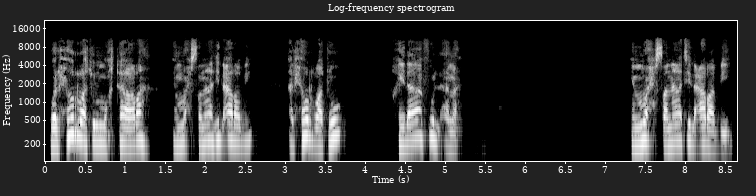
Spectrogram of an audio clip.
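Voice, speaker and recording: A man with a high voice lectures on a classical poem. He is deliberate and repeats key words to drive each meaning home. The sound is dry and close, with no room echo. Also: a little mellow. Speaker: teacher explaining a poem.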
